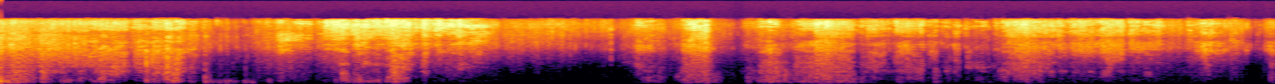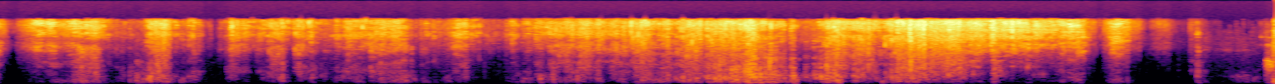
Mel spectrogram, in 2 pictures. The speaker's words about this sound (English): Is that something? Oh, I have a plastic bag here.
